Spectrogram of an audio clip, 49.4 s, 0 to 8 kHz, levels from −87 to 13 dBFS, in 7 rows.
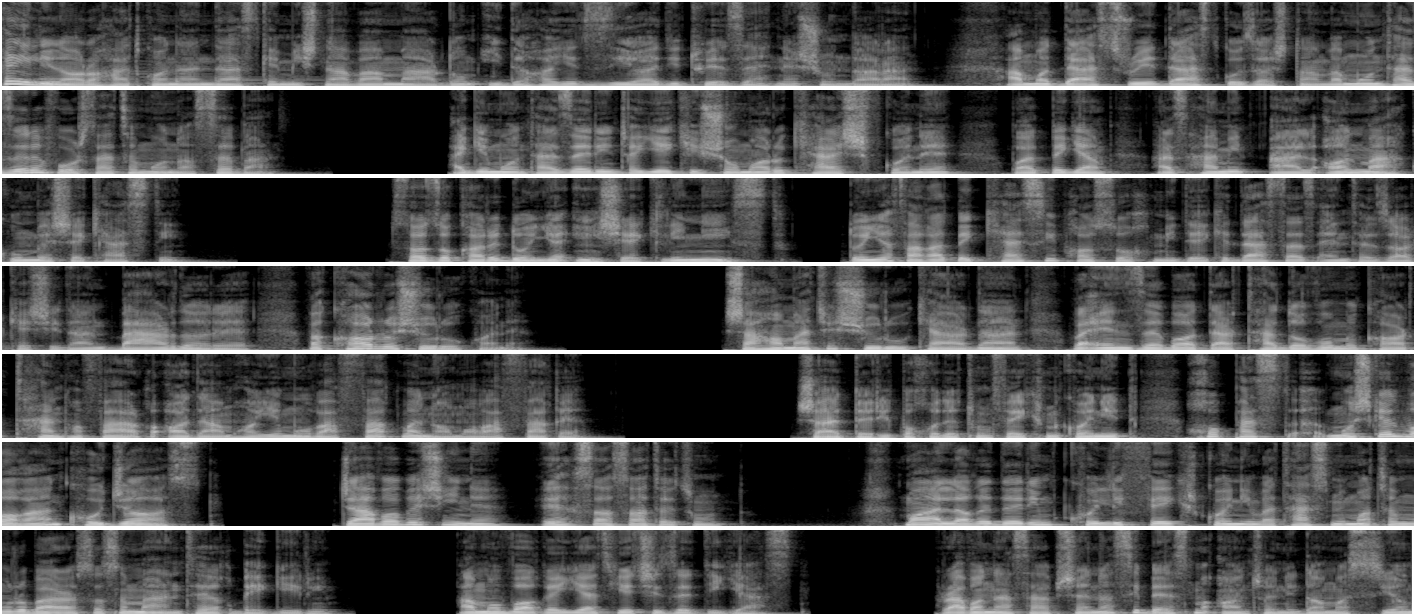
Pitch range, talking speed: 95-120 Hz, 135 wpm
